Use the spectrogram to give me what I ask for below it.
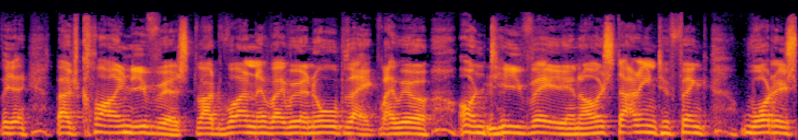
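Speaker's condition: Cerebral palsy; cerebral palsy from birth

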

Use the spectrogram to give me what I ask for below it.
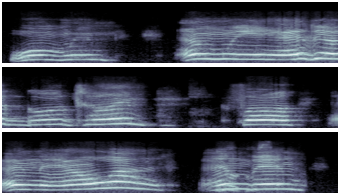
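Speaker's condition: Cerebral palsy

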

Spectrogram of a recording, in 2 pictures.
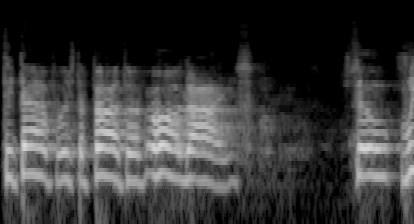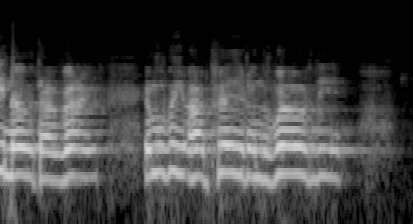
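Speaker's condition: Hearing loss, cochlear implant; completely deaf until age 12, invasive painful surgery, speech therapy, college; hears about 80% with cochlear implant, hears but does not always understand; doctors predicted poor speech at age 5, parents pushed speaking over sign language

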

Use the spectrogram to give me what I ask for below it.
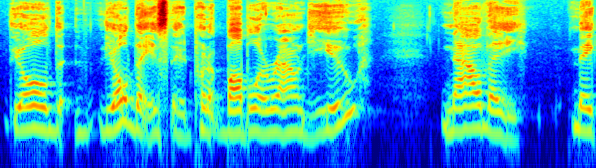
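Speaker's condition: Repeated vocal cord surgery; few weeks after 19th vocal cord surgery at University of Michigan

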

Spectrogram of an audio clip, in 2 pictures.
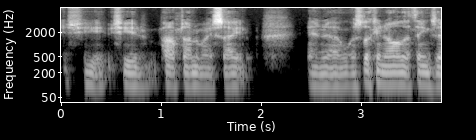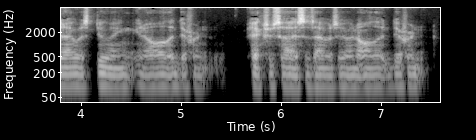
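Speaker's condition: Parkinson's disease; confirmed by second opinion

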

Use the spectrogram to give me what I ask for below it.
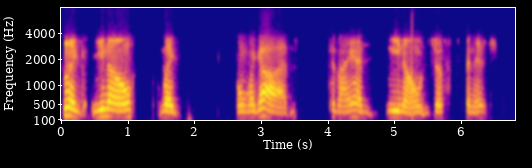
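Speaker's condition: Spastic quadriplegic cerebral palsy; age 27

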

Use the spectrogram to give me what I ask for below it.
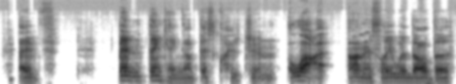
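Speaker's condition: Friedreich's ataxia; clinical trial participant, rapid physical decline after diagnosis

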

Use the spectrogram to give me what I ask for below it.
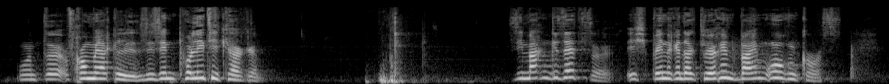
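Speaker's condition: Down syndrome; now 20 years old

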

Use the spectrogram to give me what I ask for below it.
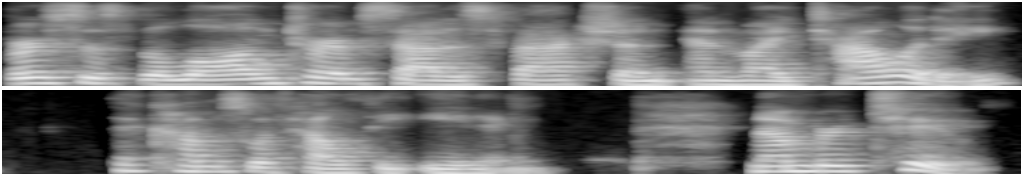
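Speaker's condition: No condition

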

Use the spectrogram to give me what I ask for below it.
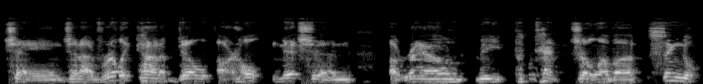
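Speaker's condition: Spasmodic dysphonia; about a decade since onset, recovered a good bit, still present, little bit of limitation

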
